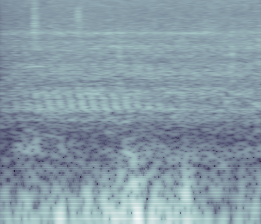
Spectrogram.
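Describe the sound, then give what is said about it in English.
A distant ambulance siren wails faintly as it comes to a stadium for an injured player, its warbling tone rising and falling over a low, steady background rumble, with no one speaking amid the silent stadium. “Other than the siren that we hear out in the distance, it is complete and total silence here in the stadium.”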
